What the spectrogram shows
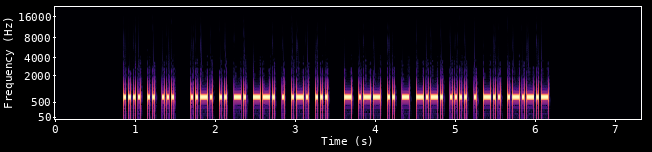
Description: Morse code, heard as a keyed tone, about 40 wpm, 700 Hz. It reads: HIS FINGERS TWITCHED.
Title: A Sound Of Thunder 40wpm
